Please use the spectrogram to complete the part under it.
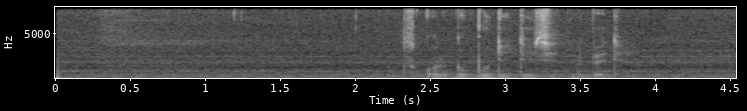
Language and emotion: Russian, neutral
